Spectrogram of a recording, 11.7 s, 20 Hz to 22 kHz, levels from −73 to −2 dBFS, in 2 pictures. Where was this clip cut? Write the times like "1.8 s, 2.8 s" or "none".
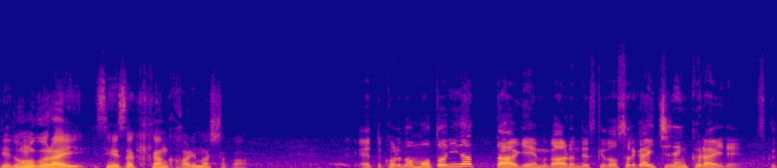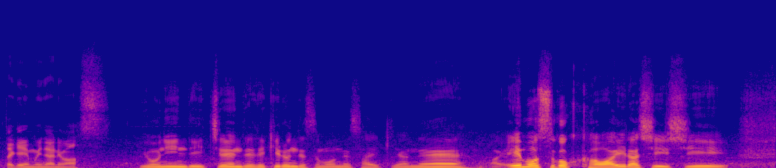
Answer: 6.8 s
